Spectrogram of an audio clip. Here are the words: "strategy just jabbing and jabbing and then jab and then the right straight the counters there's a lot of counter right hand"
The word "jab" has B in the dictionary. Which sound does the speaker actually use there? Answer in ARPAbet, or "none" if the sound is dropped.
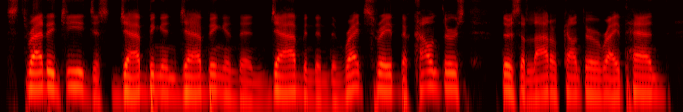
B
